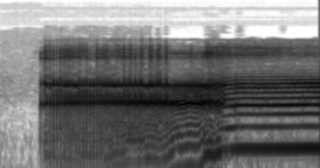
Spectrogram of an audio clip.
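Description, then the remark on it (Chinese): A voice teacher demonstrates vocal fry: a low, creaky crackle that starts abruptly and is then pushed out, smoothly rising into a steady, clear, relaxed natural tone that holds to the end. “我可以看到，我们可以看到这个发完气泡音，然后用你的声音推出去”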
